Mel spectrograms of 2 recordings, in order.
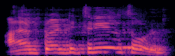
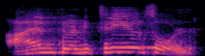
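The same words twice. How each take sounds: The two takes are said the same way.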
